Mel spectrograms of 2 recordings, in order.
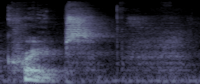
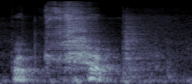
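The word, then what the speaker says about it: crêpe: spill food who cares okay so um clip pronounced not crepes crap that's the way the French pronounce it and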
